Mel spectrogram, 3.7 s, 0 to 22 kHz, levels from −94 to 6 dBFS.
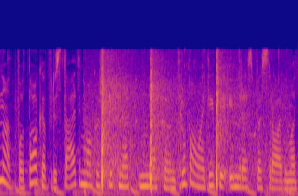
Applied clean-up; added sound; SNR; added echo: none; Gunshot, gunfire; 0 dB; none.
